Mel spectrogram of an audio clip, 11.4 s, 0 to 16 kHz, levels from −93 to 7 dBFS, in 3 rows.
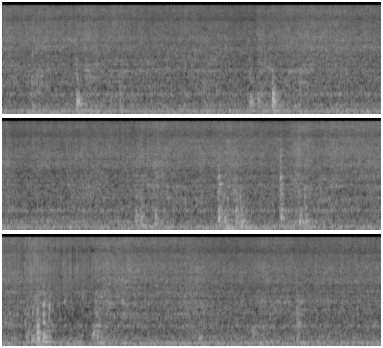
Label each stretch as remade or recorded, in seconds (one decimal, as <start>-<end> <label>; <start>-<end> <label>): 0.0-7.7 recorded; 7.7-8.5 remade; 8.5-11.4 recorded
